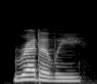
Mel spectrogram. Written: readily

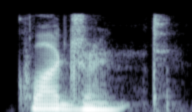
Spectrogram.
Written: quadrant

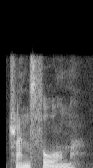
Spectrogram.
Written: transform

